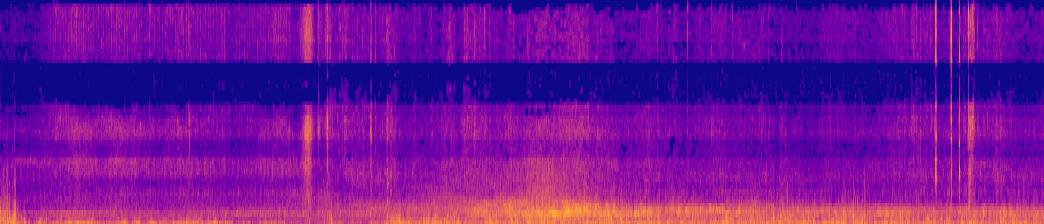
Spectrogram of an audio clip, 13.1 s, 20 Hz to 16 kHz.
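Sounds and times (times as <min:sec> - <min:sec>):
broad rushing noise: 0:00.0 - 0:13.0
wind rumbling on microphone: 0:00.0 - 0:13.0.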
